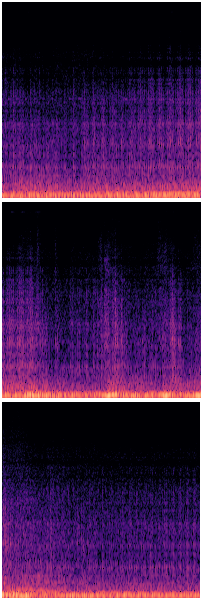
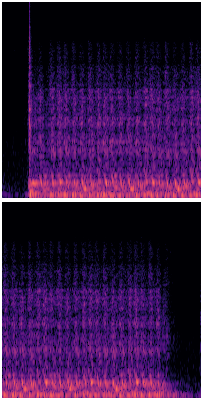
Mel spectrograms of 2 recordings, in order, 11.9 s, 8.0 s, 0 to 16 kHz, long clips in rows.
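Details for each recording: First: S10 Blazer that sat for five years, first start after a new Delphi fuel pump replaced a dead-on-arrival Walbro, with the fuel filter replaced: low, steady idle rumble with a brief rev blip, settling back to an even run; it idles normally. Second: S10 Blazer sitting five years, new fuel pump priming: about seven seconds of steady starter cranking at roughly three turns a second, never catching; cranks but won't start, fuel reaching engine uncertain.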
